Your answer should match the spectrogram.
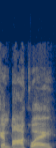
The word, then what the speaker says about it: Mbakwe: Is like Mbakwe? Yes, you just nailed it. Mbakwe.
